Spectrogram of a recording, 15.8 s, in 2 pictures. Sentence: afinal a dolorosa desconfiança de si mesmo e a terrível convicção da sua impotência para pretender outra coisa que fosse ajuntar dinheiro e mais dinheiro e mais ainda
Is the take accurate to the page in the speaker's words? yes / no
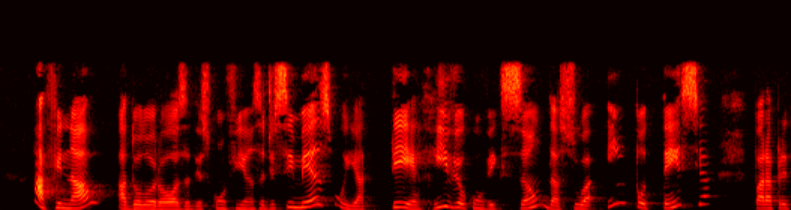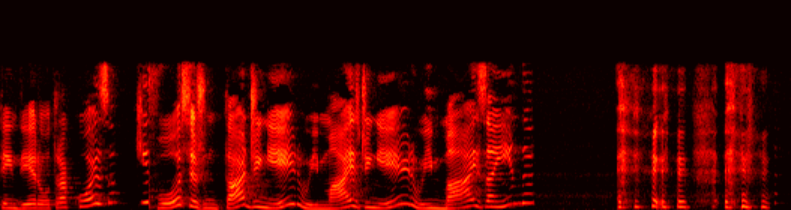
yes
